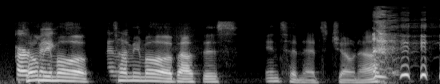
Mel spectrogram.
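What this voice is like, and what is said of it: Deliberately bad character voice impression. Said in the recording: “my terrible Thrawn impression”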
